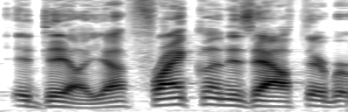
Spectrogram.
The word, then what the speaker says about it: Idalia: That's what we're told to pronounce it. Idalia.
